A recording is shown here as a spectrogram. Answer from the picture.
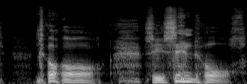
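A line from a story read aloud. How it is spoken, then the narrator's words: Plain. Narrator (German): antwortete Joachim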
